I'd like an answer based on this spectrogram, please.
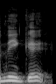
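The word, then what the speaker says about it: Nike: por cierto ese nombre ni que es el que le pone una famosa marca comercial de tenis no más que ya lo pronuncian y ya lo pronuncian hay muy gringos pero es ni que y por eso el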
